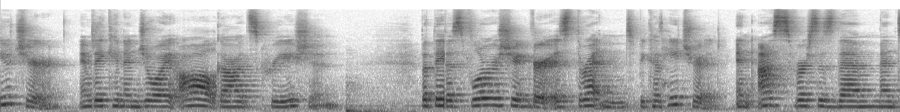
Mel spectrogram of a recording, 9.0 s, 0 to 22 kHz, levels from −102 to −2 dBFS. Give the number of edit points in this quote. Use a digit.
6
